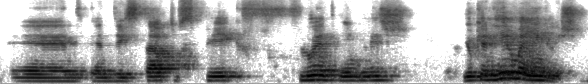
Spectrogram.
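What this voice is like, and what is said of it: Strong non-native English accent. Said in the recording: “My accent is terrible ... They're laughing on my English ... how come your English is so bad?”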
